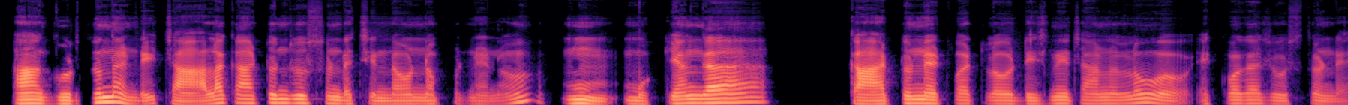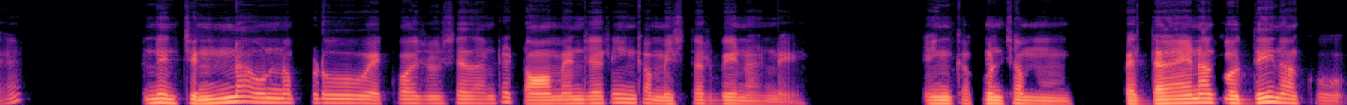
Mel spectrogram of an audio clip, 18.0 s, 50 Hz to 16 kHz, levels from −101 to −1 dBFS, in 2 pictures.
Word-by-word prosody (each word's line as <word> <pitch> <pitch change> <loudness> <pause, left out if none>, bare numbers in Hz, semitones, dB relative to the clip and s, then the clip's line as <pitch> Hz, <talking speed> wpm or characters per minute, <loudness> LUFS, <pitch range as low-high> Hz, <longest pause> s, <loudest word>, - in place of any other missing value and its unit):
ఆ! - - +10 0.2
గుర్తుందండి. 110 0 +3 0.2
చాలా 100 +6 +3
కార్టూన్ 135 +1 +1
చూస్తుండే 125 -4 0
చిన్నగున్నప్పుడు 105 0 -3
నేను. 100 +4 -9 0.4
హ్మ్. 120 -5 +4 0.3
ముఖ్యంగా 130 +7 +4 0.9
కార్టూన్ 105 +4 +4
నెట్ 115 -3 +2
వర్క్‌లో 110 -1 -4 0.2
డిస్ని 110 +2 -2
ఛానల్‌లు 115 +4 -2 0.4
ఎక్కువగా 115 +2 -4
చూస్తుండే. 100 -2 -8 1.0
నేను 140 -3 +3
చిన్నగున్నప్పుడు 150 +1 +1 0.3
ఎక్కువ 130 +3 -7
చూసేది 125 +1 -5
అంటే 125 +6 -8
టామ్ 115 +1 +3
అండ్ 120 0 -1
జెర్రీ 130 +4 -3
ఇంకా 135 -1 -4
మిస్టర్ 110 +1 -5
బీన్ 110 -2 -1
అండి. 90 -3 -10 1.0
ఇంకా 115 0 +1
కొంచెం 115 +1 +2 0.7
పెద్దగైన 125 +7 +4
కొద్దీ 135 +3 +4
నాకు 130 -5 -5
115 Hz, 110 wpm, -24 LUFS, 105-130 Hz, 1.0 s, ఆ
